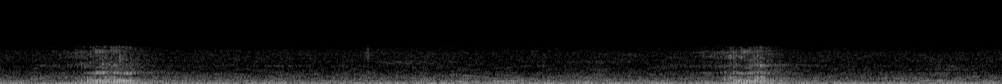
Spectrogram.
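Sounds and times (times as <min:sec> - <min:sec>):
low rumbling animal call: 0:00.0 - 0:01.9, 0:06.8 - 0:08.4.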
